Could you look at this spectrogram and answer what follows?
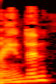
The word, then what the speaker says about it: Sarandon: One was Chris Sanderson, Sarandon. I don't know how to say his name. He was the Sarandon. – Yeah, Sarandon.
